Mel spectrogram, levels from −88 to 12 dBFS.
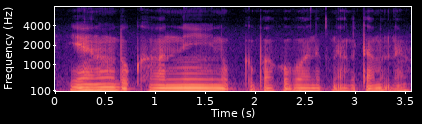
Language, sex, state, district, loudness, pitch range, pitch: Garo, male, Meghalaya, West Garo Hills, -15 LUFS, 95-105 Hz, 100 Hz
